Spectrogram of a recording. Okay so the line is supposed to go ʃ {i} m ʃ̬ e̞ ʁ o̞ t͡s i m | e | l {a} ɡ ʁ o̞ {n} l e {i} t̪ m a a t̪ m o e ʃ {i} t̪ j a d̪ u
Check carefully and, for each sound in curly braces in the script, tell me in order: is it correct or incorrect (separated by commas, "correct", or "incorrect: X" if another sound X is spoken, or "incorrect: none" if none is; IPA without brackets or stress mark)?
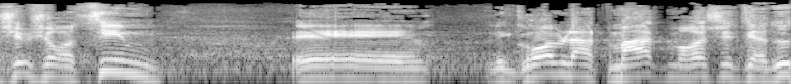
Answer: correct, incorrect: i, incorrect: m, incorrect: a, incorrect: e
